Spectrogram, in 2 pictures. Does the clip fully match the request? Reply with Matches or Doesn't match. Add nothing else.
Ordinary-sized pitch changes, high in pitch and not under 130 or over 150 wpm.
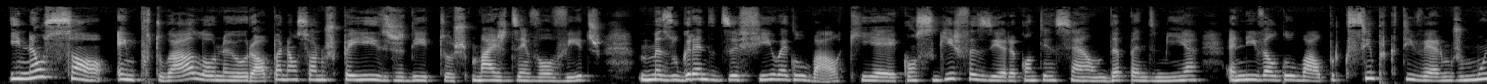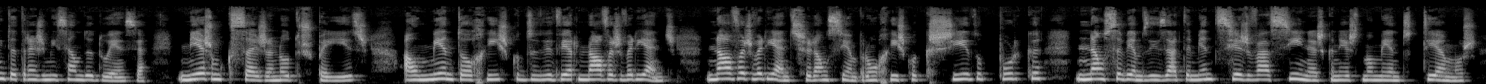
Matches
